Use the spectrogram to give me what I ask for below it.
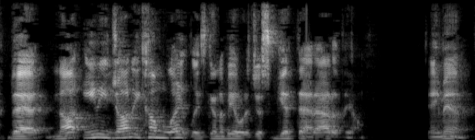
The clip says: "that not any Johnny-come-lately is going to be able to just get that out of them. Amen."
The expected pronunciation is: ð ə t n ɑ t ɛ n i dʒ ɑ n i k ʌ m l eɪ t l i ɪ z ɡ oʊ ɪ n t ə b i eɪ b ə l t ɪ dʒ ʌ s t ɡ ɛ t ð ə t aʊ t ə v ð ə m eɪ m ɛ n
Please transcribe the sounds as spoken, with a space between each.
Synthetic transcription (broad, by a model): ð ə t n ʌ t ɛ n i dʒ ɑ n i k ʌ m l eɪ t l i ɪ z ɡ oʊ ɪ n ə b i eɪ ə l t ɪ dʒ ʌ s ɡ ɛ t ð ə t aʊ t ə v ð ə m eɪ m ɛ n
